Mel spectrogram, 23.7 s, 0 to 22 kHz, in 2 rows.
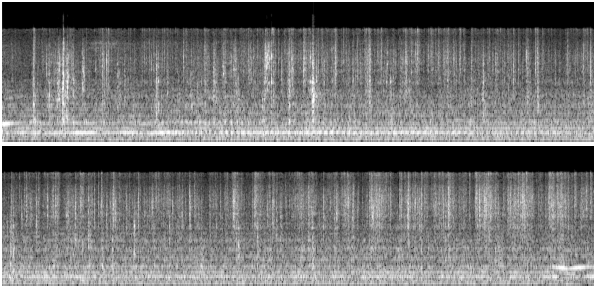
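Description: An MB S18 screening bucket's rotating drum sifts damp soil on an excavator, with a constant dense clatter of soil and stones tumbling inside it. Under it the excavator's engine and hydraulics hum steadily.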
